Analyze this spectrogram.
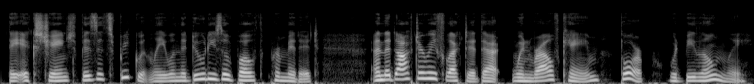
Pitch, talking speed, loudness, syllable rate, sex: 185 Hz, 175 wpm, -19 LUFS, 5.7 syllables/s, female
